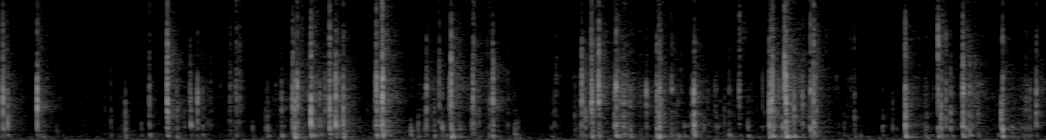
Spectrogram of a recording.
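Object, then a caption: Plastic foil candy bag. A full blue plastic foil bag of sour gummies is crumpled and crinkled between both hands and fingertips. The result is a dense run of sharp, bright crackles and crinkles with almost no low end, each one dying away quickly.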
